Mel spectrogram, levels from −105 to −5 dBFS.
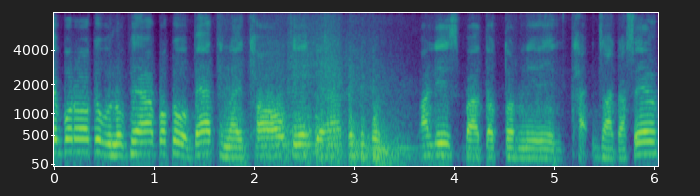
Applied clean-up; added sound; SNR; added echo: neural mask model RNNoise.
